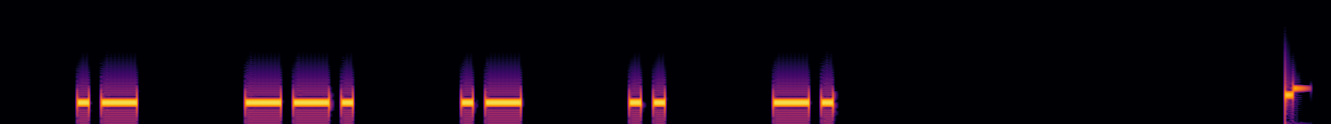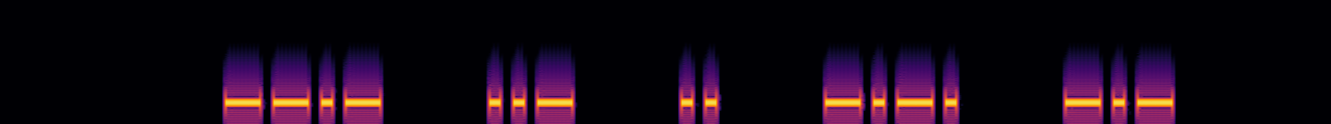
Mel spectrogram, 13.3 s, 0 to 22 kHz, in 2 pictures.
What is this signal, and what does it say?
Morse code, heard as a keyed tone, about 20 wpm, spaced as for 11 wpm, 700 Hz. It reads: AGAIN QUICK
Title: 3x Character Spacing - Top 500 Words - 20wpm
